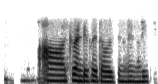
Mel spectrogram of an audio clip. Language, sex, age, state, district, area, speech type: Telugu, female, 18-30, Andhra Pradesh, N T Rama Rao, urban, conversation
